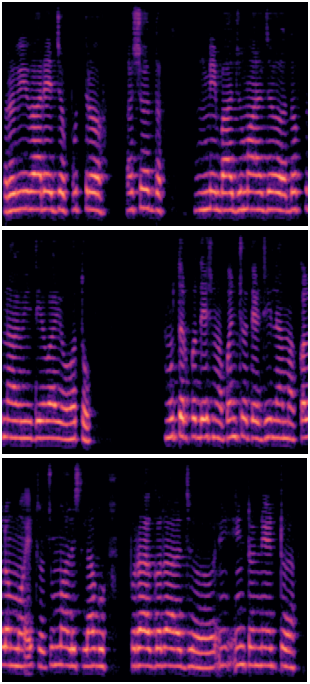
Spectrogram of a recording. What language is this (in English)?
Gujarati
